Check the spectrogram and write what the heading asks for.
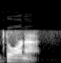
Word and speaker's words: Dorignac: The G is silent. So how we've always said it is Dorignac.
